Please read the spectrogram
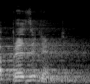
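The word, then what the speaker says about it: president: ایک ہوتا ہے شروع میں ہم نے کہا پریزیڈنٹ، اس کا سپیلنگ کیا ہے؟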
